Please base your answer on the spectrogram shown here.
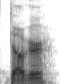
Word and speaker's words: Duggar: part of the plate oh it's duggar okay got it duggar i would have guessed it was dugar but it's duggar thank you for the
